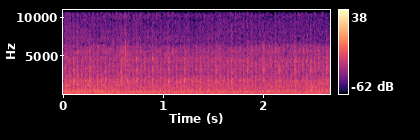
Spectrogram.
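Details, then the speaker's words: Mercedes Sprinter 906 with OM651 2.3 diesel, after fixing an injector misfire: rapid, even knocking at idle that keeps pace with the engine and grows when revved; owner suspects connecting-rod bearings, cause unconfirmed. "Слышен какой-то странный шум, похожий на стук, что-то там есть."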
